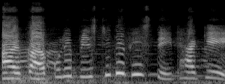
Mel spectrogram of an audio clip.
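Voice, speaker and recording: A woman's voice: sits high, expressive, moderate pace, loud music behind the voice. A woman reading scripted narration for a children's story as the storyteller.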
